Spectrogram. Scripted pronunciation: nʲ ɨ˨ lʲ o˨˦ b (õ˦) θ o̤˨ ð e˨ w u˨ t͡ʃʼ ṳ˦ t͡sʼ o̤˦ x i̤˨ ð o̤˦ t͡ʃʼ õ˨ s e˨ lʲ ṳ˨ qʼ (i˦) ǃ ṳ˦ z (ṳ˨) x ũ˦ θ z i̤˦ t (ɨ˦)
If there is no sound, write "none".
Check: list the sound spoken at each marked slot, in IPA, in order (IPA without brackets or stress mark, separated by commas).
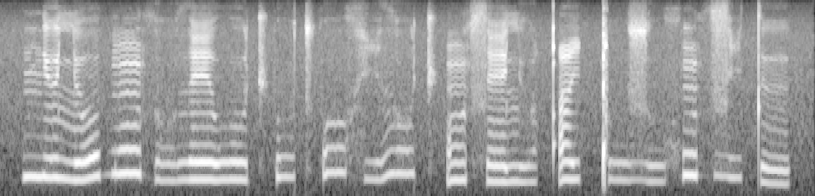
õ˦, i˦, ṳ˨, ɨ˨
